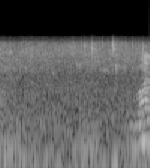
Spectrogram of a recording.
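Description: Tap water running from a sink faucet and splashing over hands held under the stream: a steady hiss with a few small splashes.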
